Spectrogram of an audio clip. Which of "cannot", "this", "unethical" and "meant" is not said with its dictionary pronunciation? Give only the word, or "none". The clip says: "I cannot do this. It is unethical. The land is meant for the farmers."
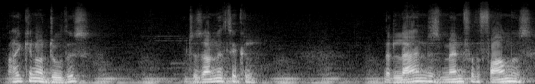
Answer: none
